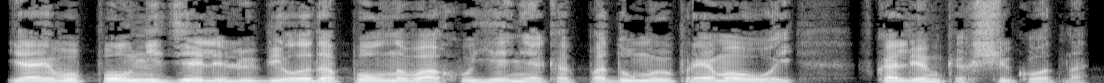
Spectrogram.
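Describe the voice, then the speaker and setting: A man reading an audiobook, voicing a bold, gossipy teenage girl with a lively, blunt manner. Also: medium pitch, brisk, no echo, studio quality, pitched above the performer's own voice, natural voice.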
